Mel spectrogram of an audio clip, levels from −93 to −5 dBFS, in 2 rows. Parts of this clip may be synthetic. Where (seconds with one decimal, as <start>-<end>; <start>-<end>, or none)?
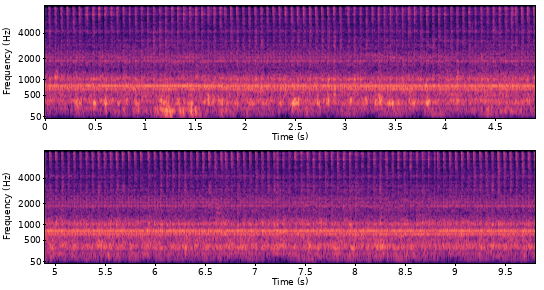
0.4-1.8; 3.0-4.7; 7.2-8.8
